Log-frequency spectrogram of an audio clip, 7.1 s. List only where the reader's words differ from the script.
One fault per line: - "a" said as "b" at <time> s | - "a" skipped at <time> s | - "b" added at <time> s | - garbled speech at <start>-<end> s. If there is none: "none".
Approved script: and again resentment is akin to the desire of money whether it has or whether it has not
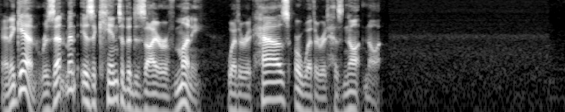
- "not" added at 4.6 s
